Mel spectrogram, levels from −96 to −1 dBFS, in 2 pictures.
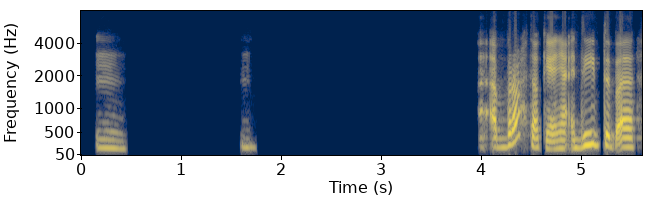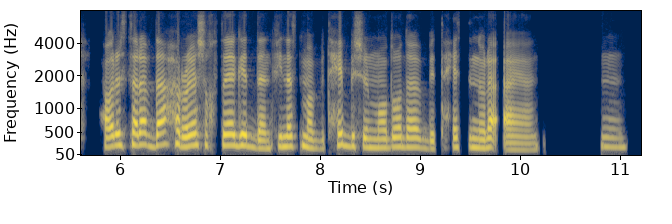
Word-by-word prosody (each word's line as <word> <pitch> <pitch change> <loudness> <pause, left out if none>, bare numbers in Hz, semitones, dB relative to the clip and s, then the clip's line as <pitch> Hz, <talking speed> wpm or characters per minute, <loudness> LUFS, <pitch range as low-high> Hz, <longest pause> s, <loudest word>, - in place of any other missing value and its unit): إمم. 170 -3 -11 1.2
إمم. 185 0 -16 2.2
أ - - -1
براحتك 185 0 0
يعني، 165 +1 +1
دي 230 +7 +2
بتبقى 205 -4 +2 0.3
حوار 195 +3 +1
السَلَف 235 0 +2
ده 235 +4 +4
حُرّية 230 -4 +3
شخصية 230 0 0
جدًا، 200 -8 +1
في 205 - -5
ناس 205 0 +1
ما 185 - +1
بتحبّش 205 +5 -3
الموضوع 180 +2 -1
ده، 190 -1 0
بتحس 170 +3 -6
إنه 180 -2 -1
لأ 190 - +2
يعني. 135 -1 -3 0.6
إمم. 190 -1 -11
190 Hz, 130 wpm, -13 LUFS, 175-220 Hz, 2.2 s, ده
